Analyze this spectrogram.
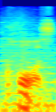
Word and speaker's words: Korçë: arrived at another city, which in English is called Korce, but I prefer its Albanian pronunciation, Korçë Speaking of Albania, it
